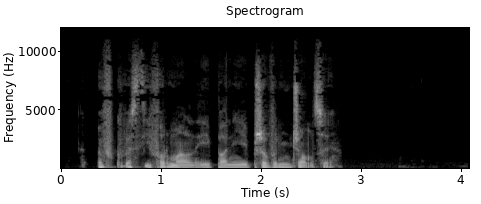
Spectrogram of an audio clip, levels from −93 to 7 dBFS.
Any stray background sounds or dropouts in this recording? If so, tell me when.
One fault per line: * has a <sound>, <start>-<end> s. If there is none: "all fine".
all fine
